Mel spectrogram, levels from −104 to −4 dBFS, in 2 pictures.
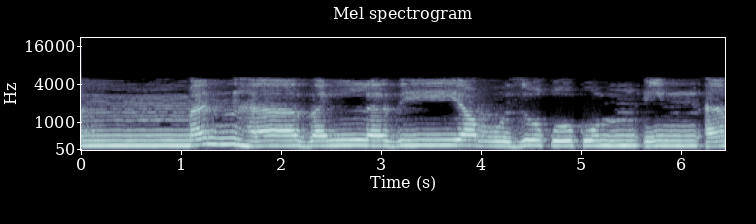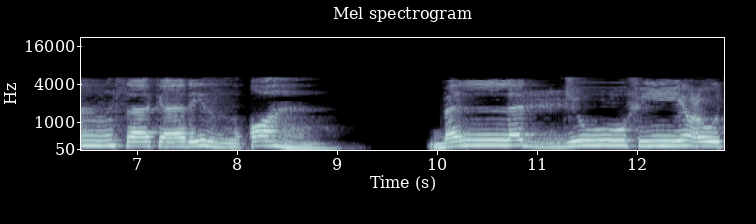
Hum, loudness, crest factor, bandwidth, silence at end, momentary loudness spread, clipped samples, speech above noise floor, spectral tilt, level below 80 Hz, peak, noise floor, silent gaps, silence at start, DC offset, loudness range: none; -24 LUFS; 10 dB; 5.2 kHz; 0 s; 4 LU; under 0.1%; over 67 dB; -10 dB/octave; -54 dBFS; -14 dBFS; under -90 dBFS; 9.33-9.90 s; 0 s; under 0.1%; 4 LU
